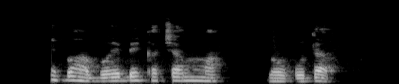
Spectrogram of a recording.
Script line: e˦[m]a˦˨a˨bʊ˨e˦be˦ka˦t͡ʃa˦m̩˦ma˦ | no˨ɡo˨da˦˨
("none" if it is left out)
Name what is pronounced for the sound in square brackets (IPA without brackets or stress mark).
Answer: b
